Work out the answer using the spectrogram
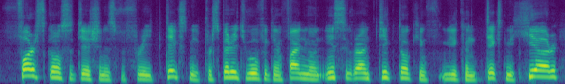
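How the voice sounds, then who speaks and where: A man's voice: on the high side, expressive, a little fast, dark tone, no room sound, studio quality. A young man with a Bulgarian accent, giving an emphatic, repetitive motivational talk straight to camera. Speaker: self-improvement vlogger and speaking coach.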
